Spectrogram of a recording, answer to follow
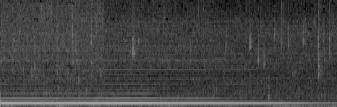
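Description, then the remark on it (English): A water tap at a friend's house, set at just the right frequency, vibrating on one steady, sustained tone, a pure hum with faint overtones over a low rumble, holding the note before it fades slightly near the end. “And that was a friend's tap. Like, he set this tap at just the right frequency, it would like hit a note, and it would carry on that note, and then it would just start to die off and it would stop vibrating altogether.”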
